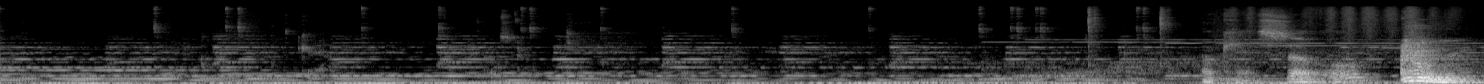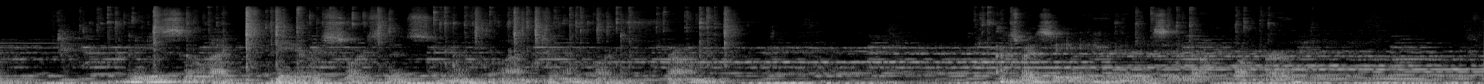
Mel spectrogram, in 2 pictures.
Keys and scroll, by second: 15.8 shift+p, 24.6 shift+x, 26.7 shift+., 27.2 shift+b.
